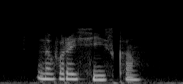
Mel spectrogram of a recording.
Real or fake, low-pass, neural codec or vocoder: real; 5.4 kHz; none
